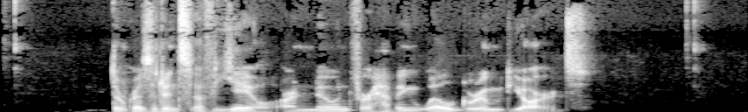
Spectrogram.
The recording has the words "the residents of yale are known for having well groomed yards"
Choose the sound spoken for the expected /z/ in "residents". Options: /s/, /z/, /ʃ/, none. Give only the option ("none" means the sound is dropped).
/z/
